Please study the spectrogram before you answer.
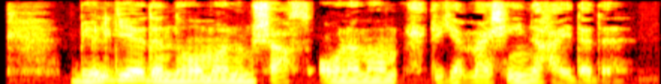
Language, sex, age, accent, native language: Uzbek, male, 25-34, Farg'ona, Uzbek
